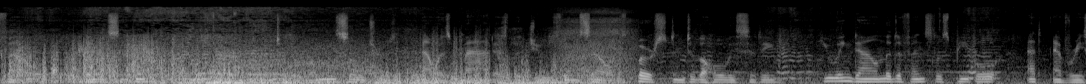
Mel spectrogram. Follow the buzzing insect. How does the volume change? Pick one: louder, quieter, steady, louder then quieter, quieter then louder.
quieter.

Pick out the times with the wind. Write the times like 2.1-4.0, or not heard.
0.0-6.4.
